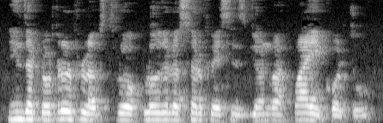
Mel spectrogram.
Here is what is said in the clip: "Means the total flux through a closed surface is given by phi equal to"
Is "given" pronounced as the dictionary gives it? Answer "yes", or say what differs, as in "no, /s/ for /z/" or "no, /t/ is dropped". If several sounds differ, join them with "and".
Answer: no, /v/ is dropped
